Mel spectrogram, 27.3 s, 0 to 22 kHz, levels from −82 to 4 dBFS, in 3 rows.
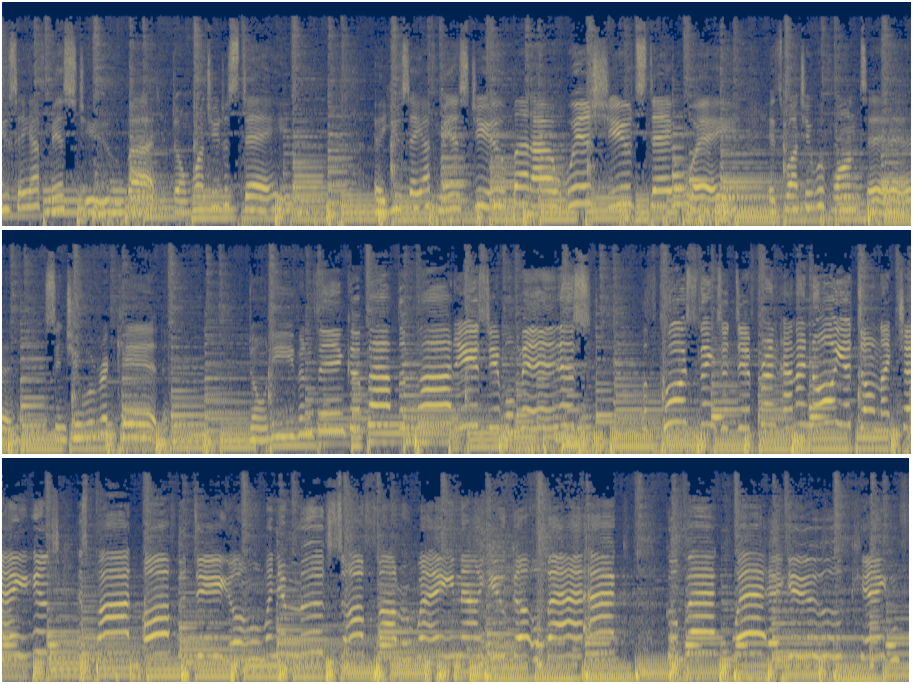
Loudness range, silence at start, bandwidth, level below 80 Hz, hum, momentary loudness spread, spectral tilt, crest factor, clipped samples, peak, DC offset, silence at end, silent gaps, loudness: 4 LU; 0 s; 17.5 kHz; -22 dBFS; none; 6 LU; -4.5 dB/octave; 12 dB; under 0.1%; 0 dBFS; under 0.1%; 0 s; none; -13 LUFS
